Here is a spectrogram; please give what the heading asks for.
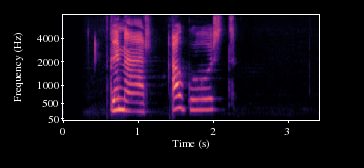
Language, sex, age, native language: Icelandic, male, 6, Icelandic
